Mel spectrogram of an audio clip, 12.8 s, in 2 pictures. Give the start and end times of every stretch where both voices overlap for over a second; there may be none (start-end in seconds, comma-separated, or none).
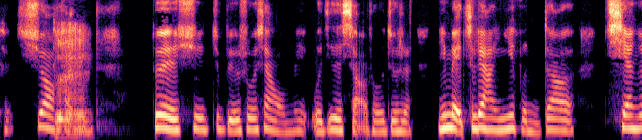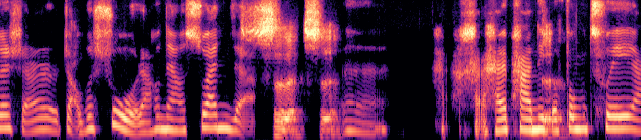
none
